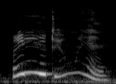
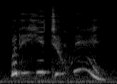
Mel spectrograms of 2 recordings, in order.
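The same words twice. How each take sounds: First: Much higher "What are you doing?" aloud; high call to cat. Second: "What are you doing?" whispered, much softer. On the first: Calling to the cat. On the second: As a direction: whisper it so the cat won't notice. Whispering to the cat. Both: Real, not acted.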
